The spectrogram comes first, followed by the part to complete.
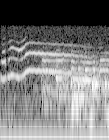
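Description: A female singer holds one long note that swoops up and then slowly sinks, over the film song's orchestral accompaniment. A rhythmic backing comes in under the held note.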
